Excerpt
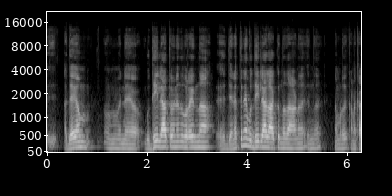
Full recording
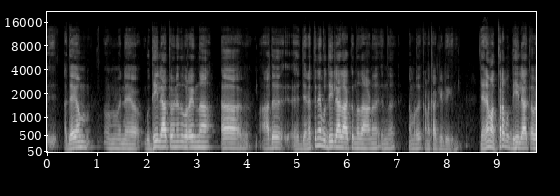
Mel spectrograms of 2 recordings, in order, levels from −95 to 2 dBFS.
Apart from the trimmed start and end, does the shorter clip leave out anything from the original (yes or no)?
yes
